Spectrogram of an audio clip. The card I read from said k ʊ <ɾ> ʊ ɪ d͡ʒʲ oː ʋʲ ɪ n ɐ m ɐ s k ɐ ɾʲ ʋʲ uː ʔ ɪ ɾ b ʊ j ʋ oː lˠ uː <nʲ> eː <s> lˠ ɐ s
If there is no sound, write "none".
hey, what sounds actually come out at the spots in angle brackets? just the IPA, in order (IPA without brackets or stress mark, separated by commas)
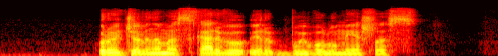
ɾ, mʲ, ʃ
